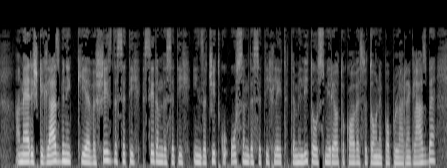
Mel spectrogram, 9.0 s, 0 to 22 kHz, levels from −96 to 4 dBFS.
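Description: The speech has nothing above 10.6 kHz throughout. Likely low-bitrate audio saved at a high bitrate: it fits 40 kbit/s MP3 re-encoded at 256 kbit/s.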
